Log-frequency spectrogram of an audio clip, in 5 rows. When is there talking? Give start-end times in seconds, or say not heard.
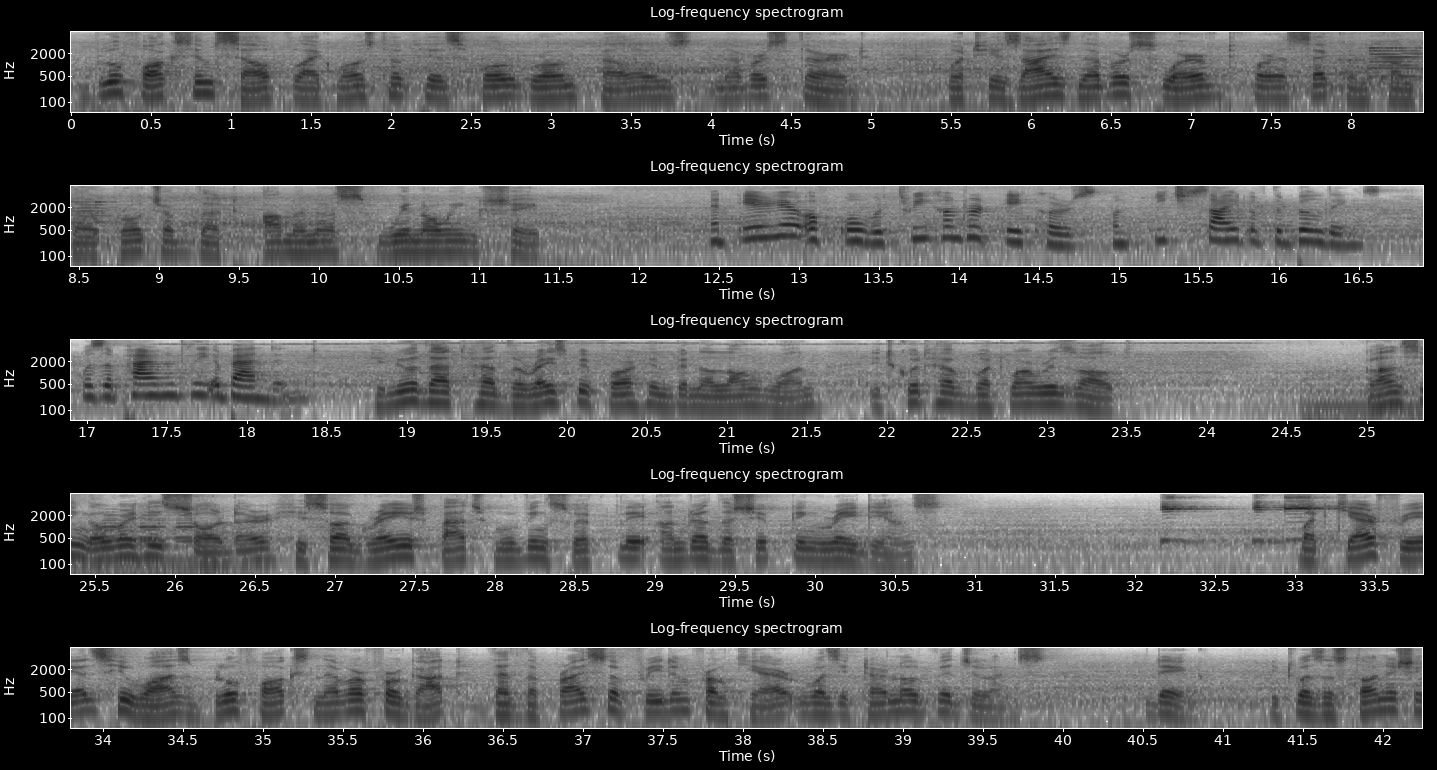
0.0-11.4, 12.4-23.5, 24.9-30.8, 33.0-42.2.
